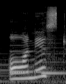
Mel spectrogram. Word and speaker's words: honest: Menon is dash honest man. Honest man. Start with O because H is silent.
